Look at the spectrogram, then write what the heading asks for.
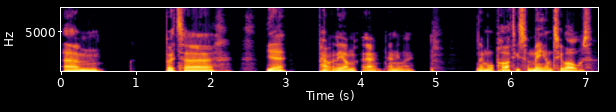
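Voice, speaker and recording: Low-voiced man, podcast co-host. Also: level tone, measured pace, no echo, clean studio sound. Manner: self-mocking, playful banter. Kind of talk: casual chat.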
